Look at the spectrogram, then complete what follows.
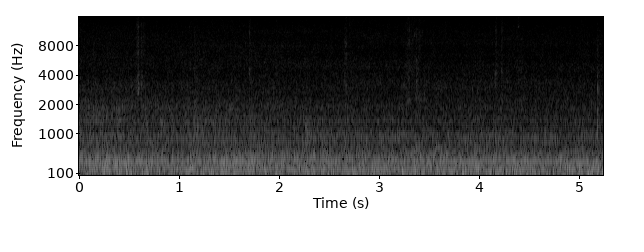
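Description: Several jet skis running at speed on the water, a steady engine drone.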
